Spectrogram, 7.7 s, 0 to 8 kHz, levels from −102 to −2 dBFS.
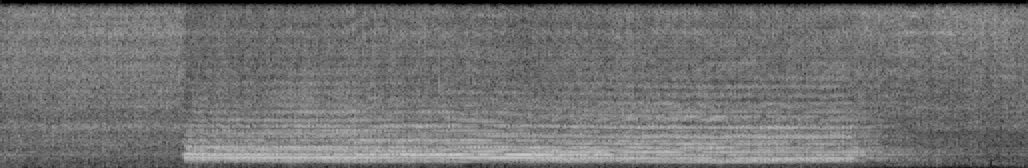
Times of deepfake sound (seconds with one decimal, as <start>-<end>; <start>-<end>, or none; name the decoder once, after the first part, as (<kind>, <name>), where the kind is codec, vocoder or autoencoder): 0.0-3.4 (vocoder, WaveNeXt); 4.0-6.7; 7.3-7.7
